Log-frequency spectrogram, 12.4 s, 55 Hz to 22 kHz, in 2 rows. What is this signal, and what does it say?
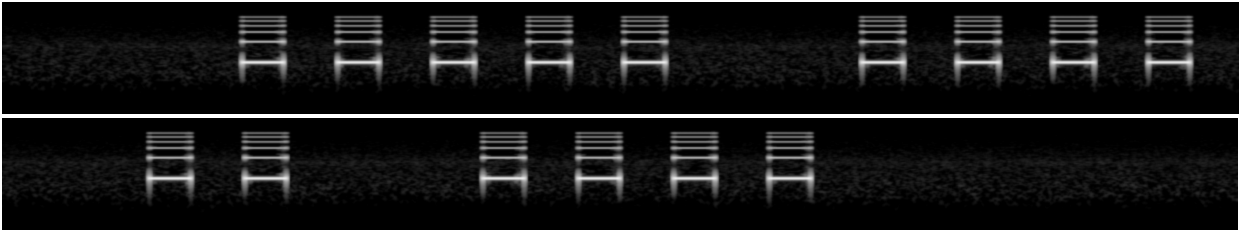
Beep code, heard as beeps from a small speaker, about 870 Hz. 5-4-2-4.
